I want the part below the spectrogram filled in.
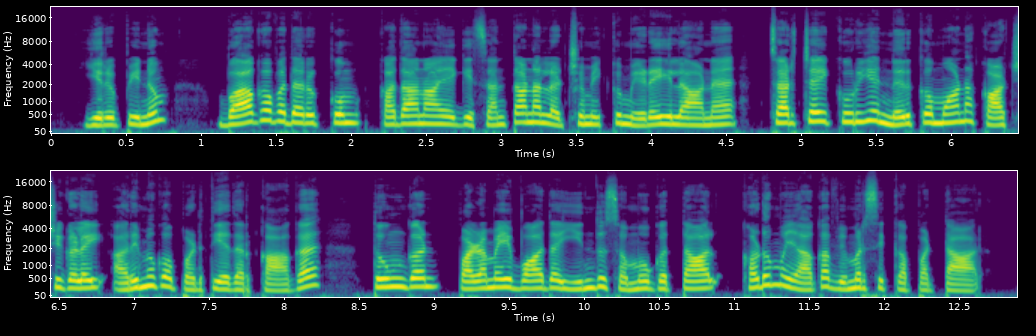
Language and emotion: Tamil, neutral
